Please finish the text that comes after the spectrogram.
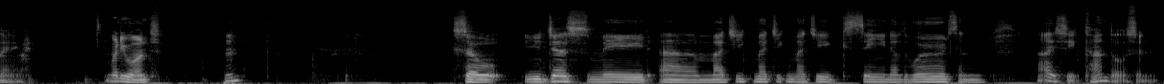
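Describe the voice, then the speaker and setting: Man playing a slow-talking, sleepy slacker demon boy. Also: medium pitch, gravelly. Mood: mildly irked. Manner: halting, casual, deadpan, mumbling asides. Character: young male demon, inexperienced, sleepy, mildly snarky slacker. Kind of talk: ASMR roleplay addressed to the listener.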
